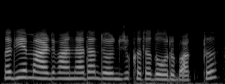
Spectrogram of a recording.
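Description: A woman reading a novel aloud as an audiobook narrator, in a steady, even storytelling manner. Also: sits high, fast, no echo. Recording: dry, slightly muffled lo-fi recording.

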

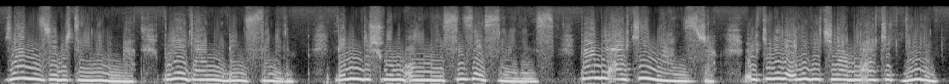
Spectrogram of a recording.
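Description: Man reading as young lieutenant, lonely, pleading, earnest, slightly high voice, audiobook. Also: big pitch swings, a little fast, low-quality recording. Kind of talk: audiobook character voice.

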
